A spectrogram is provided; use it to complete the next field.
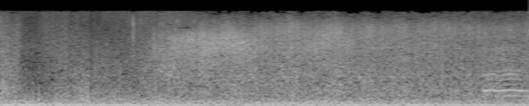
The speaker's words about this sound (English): There's a vintage Bentley on fire headed in your direction.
